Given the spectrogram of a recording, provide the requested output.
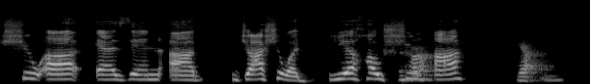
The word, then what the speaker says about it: Yehoshua: as in uh Joshua yehoshua yeah you get the two vowel sounds next to each other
